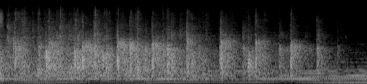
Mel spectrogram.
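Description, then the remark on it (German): A crowd applauds steadily for a group of boys for a few seconds, a dense wash of many hands clapping at moderate volume, with a low steady hum underneath. “Ein Applaus für diese Jungs.”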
